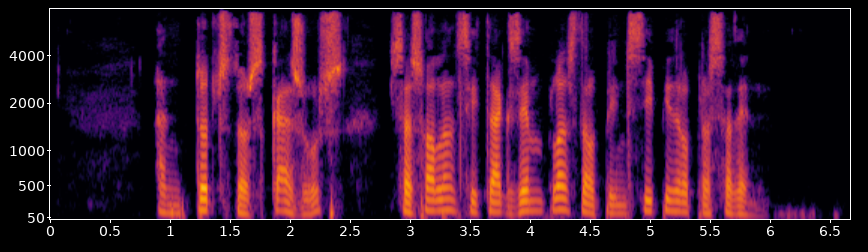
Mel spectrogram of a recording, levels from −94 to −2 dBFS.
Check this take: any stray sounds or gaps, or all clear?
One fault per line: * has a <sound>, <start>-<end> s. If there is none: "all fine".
all fine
